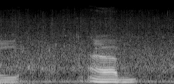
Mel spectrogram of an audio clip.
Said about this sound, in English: ahead on the path you can hear the sound of rushing water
